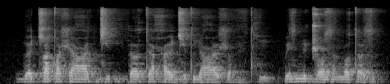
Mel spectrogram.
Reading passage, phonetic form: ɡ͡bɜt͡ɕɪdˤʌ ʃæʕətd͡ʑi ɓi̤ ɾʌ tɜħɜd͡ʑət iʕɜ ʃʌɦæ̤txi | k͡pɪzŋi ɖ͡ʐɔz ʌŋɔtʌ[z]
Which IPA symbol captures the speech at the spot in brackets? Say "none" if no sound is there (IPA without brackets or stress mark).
z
